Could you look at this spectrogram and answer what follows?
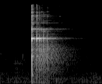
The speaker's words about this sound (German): Na, dann können wir ja jetzt anstoßen. Ja, mach mal. Prost. Prost.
